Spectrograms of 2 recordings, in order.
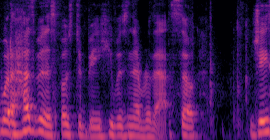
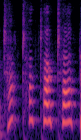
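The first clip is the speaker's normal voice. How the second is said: high-pitched imitation of rapid chatter; mock gabbing, words tumbling out high; excited chatter; 13 semitones higher, 4 dB louder than usual. Friends gabbing by the car, mock excited chatter. Acting out their nonstop chatter.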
